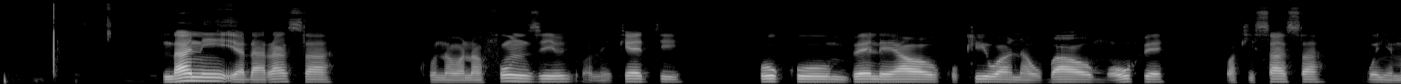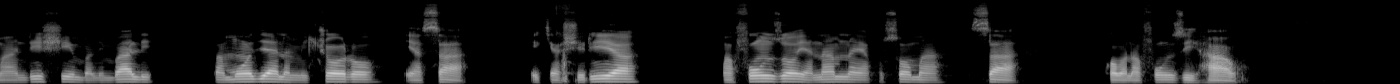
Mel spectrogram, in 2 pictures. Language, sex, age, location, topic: Swahili, male, 18-24, Dar es Salaam, education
